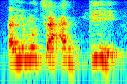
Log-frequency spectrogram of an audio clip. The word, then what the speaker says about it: المتعدي: المتعدي has the يا in its end.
